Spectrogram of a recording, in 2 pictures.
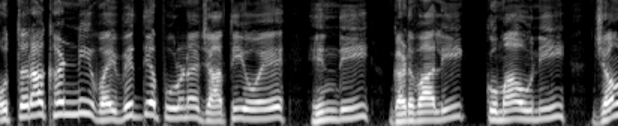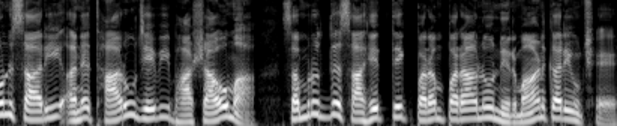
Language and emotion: Gujarati, neutral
